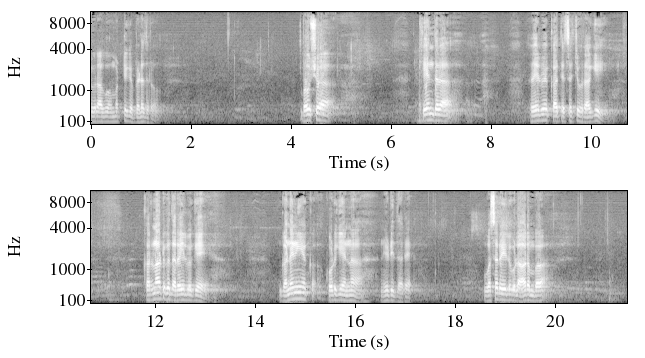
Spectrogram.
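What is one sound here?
A man speaks through a microphone in short bursts with pauses.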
